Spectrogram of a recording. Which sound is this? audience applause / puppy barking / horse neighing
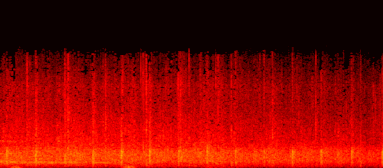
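audience applause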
